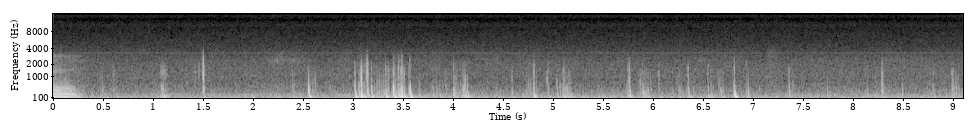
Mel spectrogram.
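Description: Handling noise on a handheld phone's microphone while it is carried and panned: soft irregular thumps and knocks over a low steady hum, with a louder cluster of thumps about three seconds in.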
